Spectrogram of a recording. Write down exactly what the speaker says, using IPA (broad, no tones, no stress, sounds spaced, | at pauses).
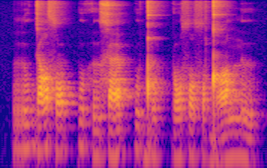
r u ɡ æ sˤ o pː u h ɯ x æ pː u ɡ͡ǃ o pː u sˤ y sˤ y ɡ͡ǃ ɑ nː ɯ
